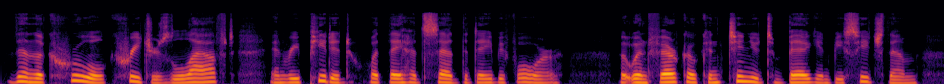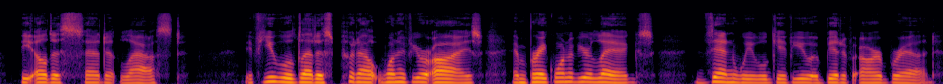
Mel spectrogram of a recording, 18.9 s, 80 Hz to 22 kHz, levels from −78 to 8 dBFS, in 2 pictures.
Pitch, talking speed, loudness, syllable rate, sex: 175 Hz, 175 wpm, -17 LUFS, 4.3 syllables/s, female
